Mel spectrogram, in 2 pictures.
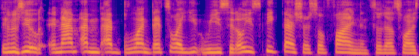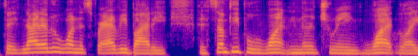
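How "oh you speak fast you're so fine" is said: ordinary delivery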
